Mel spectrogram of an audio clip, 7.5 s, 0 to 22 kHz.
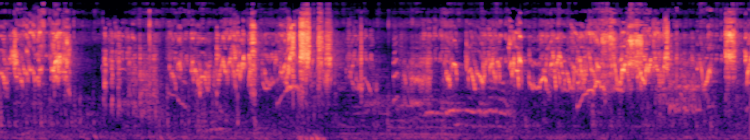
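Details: Budgies recorded 27 October 2023 keep up a busy chatter of rapid, twittering chirps and short squawky notes, with brief pauses between the bursts.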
